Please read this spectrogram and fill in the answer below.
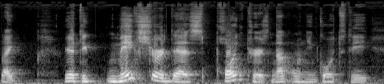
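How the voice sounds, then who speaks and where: A man speaks in a somewhat breathy voice. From Korea. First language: Korean. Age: 20s. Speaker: software engineer. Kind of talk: casual tutorial. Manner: halting, many self-corrections.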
